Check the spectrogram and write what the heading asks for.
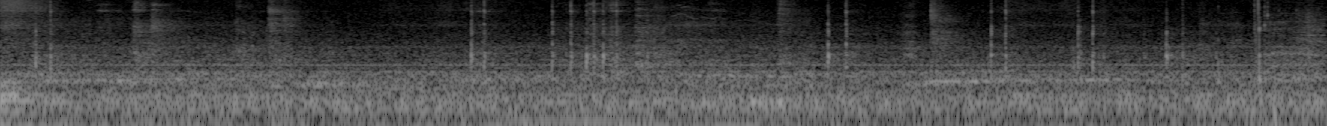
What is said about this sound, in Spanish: presionamos en el teclado Insert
